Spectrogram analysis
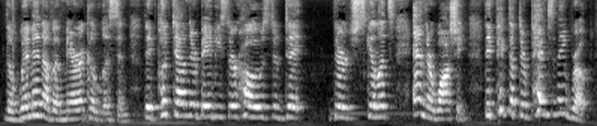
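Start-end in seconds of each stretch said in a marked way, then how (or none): none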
